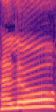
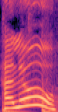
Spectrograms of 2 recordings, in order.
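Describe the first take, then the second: First: It is said at a moderate loudness. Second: It is shouted with full force. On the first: The speaker calls it wrong. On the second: The speaker calls it right.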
